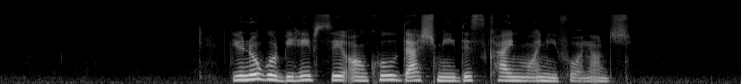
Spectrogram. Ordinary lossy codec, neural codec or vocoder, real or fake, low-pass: none; codec, 24 kHz, 0.9 kbps, WavTokenizer, small release; fake; 10.8 kHz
